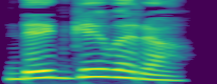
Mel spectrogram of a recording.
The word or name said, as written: ಡೆಗ್ಗೆವರ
